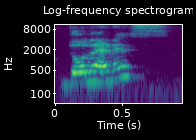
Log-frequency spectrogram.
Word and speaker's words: dólares: Cuesta dólares. Dólares. Dólares. Dólares. Mhm. And the emphasis is in the first syllable.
